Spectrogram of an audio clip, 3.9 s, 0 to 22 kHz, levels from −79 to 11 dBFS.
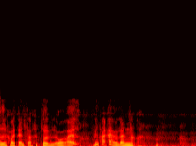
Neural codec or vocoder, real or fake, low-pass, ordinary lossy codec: autoencoder, 22.05 kHz, a latent of 192 numbers a frame, VITS, trained on many speakers; fake; 7.2 kHz; none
